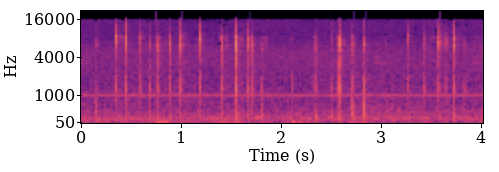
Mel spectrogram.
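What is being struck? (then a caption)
Whole coconut shell. Long fake nails tap and scratch a whole, hollow, brown hairy coconut shell held in the hands. About 21 short, crisp, bright clicks come in irregular bursts over soft scratchy rustling, with a faint steady tone underneath.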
